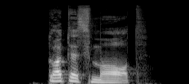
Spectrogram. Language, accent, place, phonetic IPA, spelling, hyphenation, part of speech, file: German, Germany, Berlin, [ˈɡɔtəsˌmɔʁt], Gottesmord, Got‧tes‧mord, noun, De-Gottesmord.ogg
- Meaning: deicide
